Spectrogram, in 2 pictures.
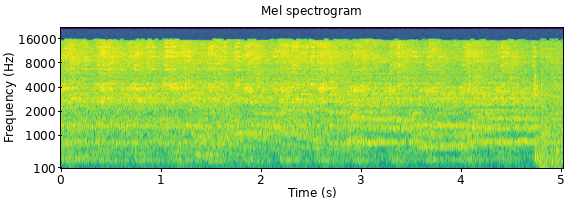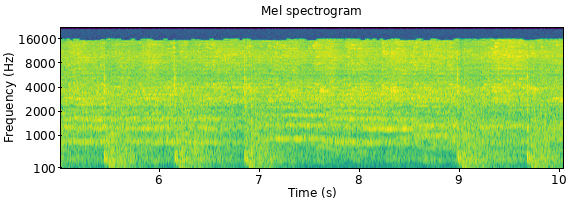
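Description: Bells on dancers' ankles jingle with their steps.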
